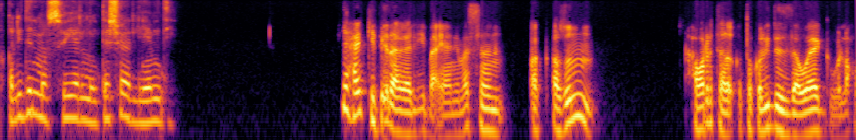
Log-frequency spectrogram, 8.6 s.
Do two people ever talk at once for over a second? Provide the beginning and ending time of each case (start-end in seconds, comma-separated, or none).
none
